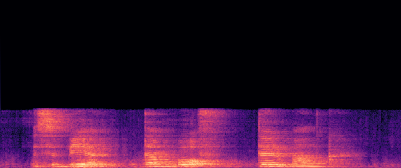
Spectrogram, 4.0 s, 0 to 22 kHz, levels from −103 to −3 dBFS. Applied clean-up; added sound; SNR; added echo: neural separator model SepFormer DNS4.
